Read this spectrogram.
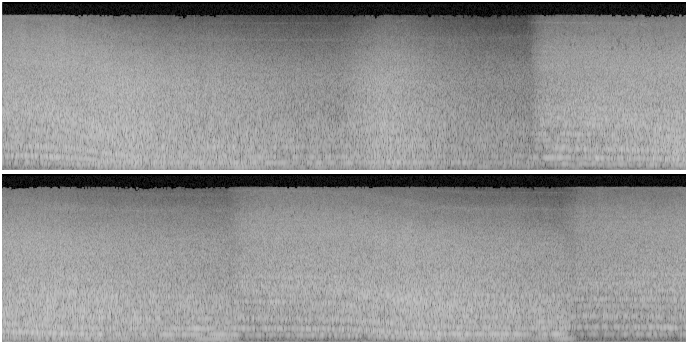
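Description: Race car engines roar loudly, their pitch sliding down as the cars pass.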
